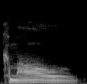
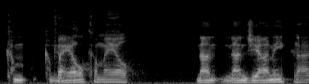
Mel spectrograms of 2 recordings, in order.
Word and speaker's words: Kumail Nanjiani: I love Kamal, or did I say his name right? Kumail Nanjiani.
